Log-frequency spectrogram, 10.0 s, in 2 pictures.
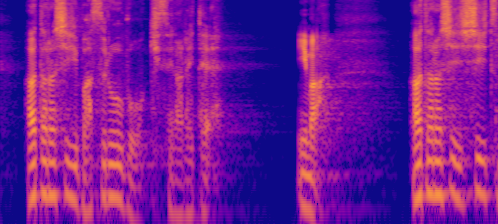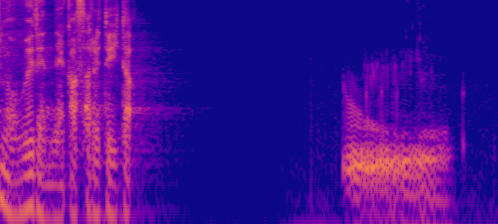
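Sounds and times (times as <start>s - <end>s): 
speech: 0.3s - 2.3s, 3.0s - 3.5s, 4.1s - 6.4s, 8.4s - 8.6s
hungry stomach growling: 8.4s - 9.6s.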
